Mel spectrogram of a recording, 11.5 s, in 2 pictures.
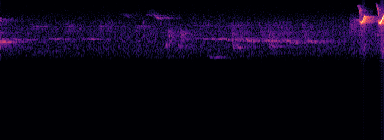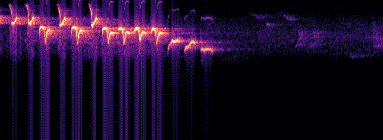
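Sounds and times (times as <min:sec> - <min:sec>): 
red-breasted flycatcher singing high notes and slurred whistles: 0:05.4 - 0:09.0.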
